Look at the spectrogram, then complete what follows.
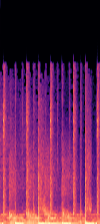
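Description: Electronic dance music with a steady kick drum, a little over two beats a second.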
